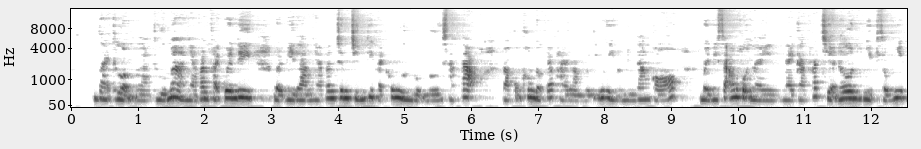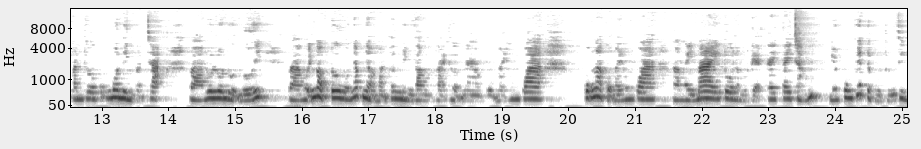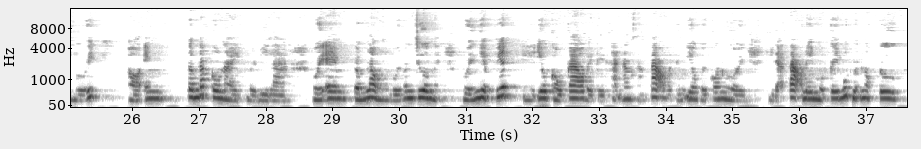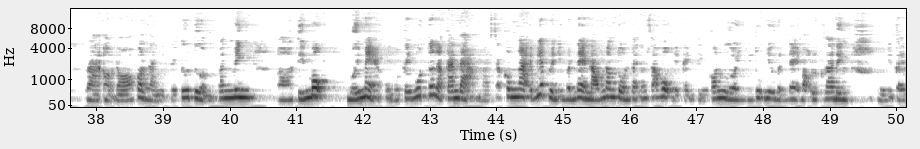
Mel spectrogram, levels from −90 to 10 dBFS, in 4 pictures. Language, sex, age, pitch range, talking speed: Vietnamese, female, 10-29, 195-255 Hz, 245 wpm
